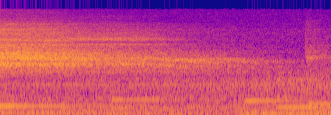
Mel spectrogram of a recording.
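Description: A slow audible exhale, a breathy rush of air that fades away over about a second and a half, breathed out on an instructor's cue during a stretch.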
